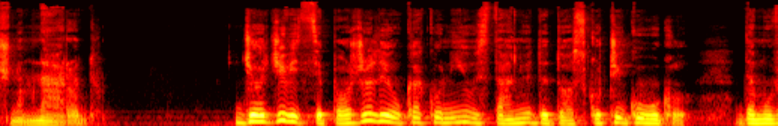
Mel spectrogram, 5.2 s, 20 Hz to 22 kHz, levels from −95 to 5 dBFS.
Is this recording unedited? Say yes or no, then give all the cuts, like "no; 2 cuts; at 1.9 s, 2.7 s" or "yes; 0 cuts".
yes; 0 cuts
